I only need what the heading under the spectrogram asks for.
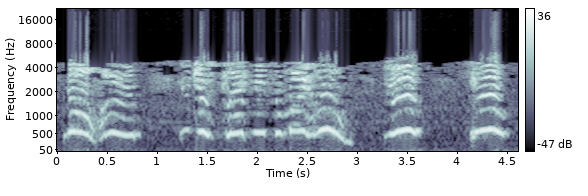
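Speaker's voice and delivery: very high, loud tearful yell; furious tearful shout. Acted. Mindy screaming at the gnomes. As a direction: scream at them in outrage.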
